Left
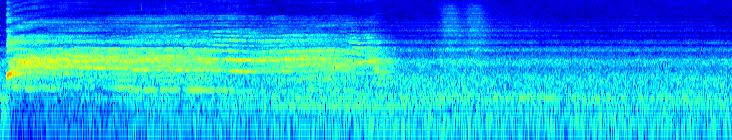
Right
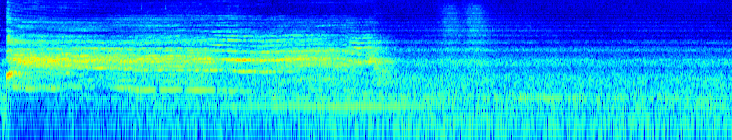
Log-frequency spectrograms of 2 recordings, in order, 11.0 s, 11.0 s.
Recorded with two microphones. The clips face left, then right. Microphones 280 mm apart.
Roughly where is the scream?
Centre.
